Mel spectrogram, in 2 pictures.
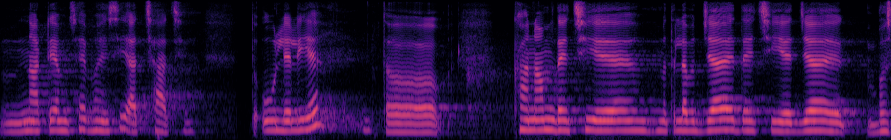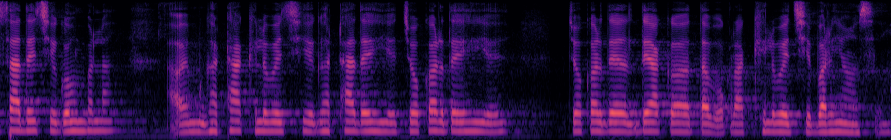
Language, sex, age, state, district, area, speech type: Maithili, female, 30-45, Bihar, Begusarai, rural, spontaneous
